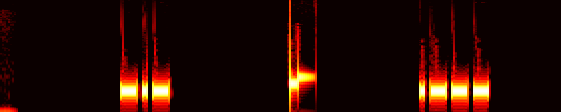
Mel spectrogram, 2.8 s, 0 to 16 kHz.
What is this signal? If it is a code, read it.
Morse code, heard as a keyed tone, about 46 wpm, 700 Hz. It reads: K J
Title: Single Letters - Rapid-Fire 45wpm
